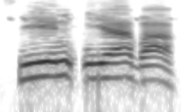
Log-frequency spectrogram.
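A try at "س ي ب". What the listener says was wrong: বাহ মাশাল্লাহ।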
